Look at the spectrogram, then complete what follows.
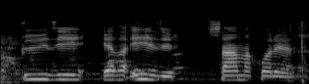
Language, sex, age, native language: Icelandic, male, 11, Icelandic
